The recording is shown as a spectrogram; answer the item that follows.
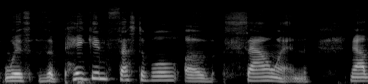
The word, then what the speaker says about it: Samhain: So let's get started with the pagan festival of Samhain. Now that's spelled Samhin. That's Celtic.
